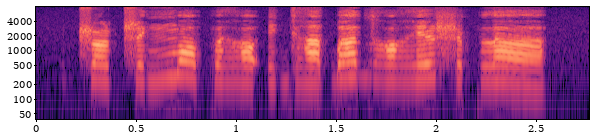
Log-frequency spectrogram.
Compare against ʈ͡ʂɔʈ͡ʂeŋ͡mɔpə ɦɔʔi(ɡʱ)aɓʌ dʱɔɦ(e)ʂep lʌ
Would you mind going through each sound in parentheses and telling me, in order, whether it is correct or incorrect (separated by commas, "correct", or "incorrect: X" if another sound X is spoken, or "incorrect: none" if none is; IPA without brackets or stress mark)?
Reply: correct, correct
